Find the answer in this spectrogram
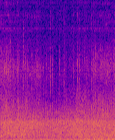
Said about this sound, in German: Schon am nächsten Morgen startete ganz früh ein Motorboot mit ihnen zur Insel Tamis.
